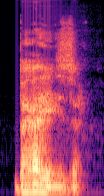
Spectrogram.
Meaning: 1. embers 2. cash, dough
- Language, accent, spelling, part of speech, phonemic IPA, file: French, Canada, braise, noun, /bʁɛz/, LL-Q150 (fra)-braise.wav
